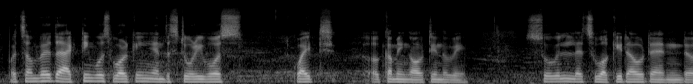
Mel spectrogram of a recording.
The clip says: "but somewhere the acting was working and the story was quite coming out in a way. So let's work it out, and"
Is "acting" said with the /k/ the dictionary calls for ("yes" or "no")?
yes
